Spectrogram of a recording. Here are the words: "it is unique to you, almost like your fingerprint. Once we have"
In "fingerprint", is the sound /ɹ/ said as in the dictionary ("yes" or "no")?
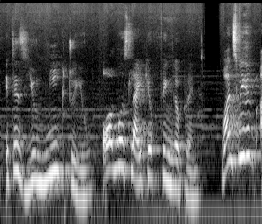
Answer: yes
